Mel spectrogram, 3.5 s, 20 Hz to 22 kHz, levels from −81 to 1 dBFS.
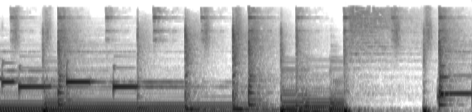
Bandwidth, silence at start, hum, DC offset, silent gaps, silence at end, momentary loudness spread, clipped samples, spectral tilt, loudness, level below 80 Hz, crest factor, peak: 17 kHz; 0 s; none; under 0.1%; none; 0 s; 7 LU; under 0.1%; -5.5 dB/octave; -14 LUFS; -22 dBFS; 14 dB; 0 dBFS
